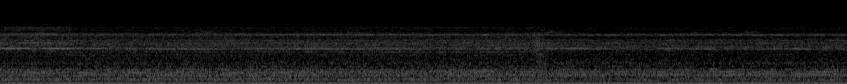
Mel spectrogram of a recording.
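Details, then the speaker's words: 2019 Nissan Rogue SV AWD, ignition on, engine off, scan tool rear brake pad replacement function: faint steady electric whir for several seconds; electric parking brake calipers retracting normally. "which I will do start now you can hear the calipers retracting"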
